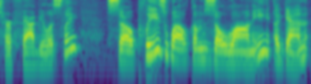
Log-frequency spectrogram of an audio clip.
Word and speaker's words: Xolani: and her name is zolani which is spelled X Ola and I the X is pronounced Z it can also be pronounced Omani but I like zolani and it means be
